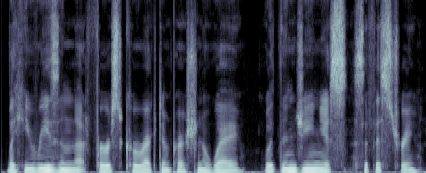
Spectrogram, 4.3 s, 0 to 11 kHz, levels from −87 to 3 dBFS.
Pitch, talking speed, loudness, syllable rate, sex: 170 Hz, 155 wpm, -15 LUFS, 5.5 syllables/s, female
